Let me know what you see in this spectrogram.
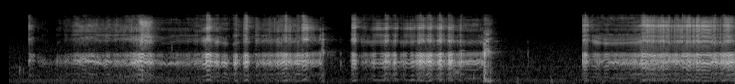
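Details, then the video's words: Norwich Terrier pup, a male, making his unusual sound when he wants his food: strained, bleat-like harmonic cries in three long bursts, each lasting a second or more, separated by short pauses. "Someone wants their food -Norwich Terrier"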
